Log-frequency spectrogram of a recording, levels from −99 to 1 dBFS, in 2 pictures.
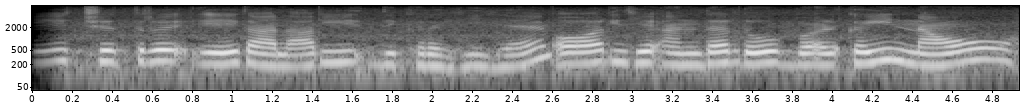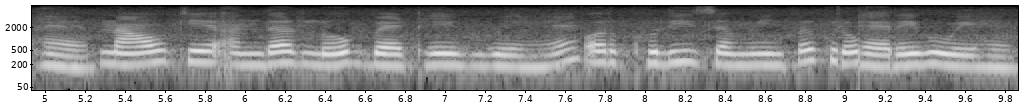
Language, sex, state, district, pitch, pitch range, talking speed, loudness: Hindi, female, Chhattisgarh, Kabirdham, 215 Hz, 200-235 Hz, 175 wpm, -19 LUFS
